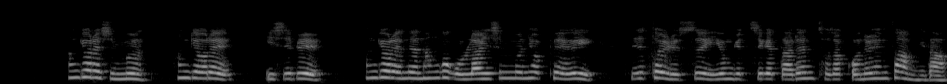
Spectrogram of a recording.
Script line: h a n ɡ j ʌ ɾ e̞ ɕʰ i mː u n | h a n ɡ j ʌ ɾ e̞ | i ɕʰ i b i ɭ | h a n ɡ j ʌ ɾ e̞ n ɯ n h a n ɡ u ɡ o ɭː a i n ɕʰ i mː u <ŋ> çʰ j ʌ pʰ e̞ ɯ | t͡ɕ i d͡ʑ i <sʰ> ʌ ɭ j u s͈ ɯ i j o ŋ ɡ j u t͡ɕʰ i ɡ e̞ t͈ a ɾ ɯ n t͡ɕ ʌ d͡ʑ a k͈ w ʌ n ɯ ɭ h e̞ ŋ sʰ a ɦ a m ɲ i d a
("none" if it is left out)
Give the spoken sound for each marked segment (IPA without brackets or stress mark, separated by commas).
n, tʰ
